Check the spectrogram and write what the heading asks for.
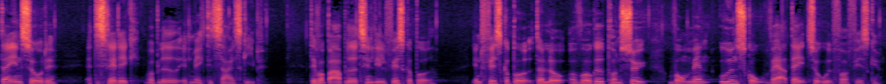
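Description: Man narrating a storybook in a hall. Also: medium pitch. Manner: expressive, slowing for drama. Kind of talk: storybook reading. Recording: long hall reverb.

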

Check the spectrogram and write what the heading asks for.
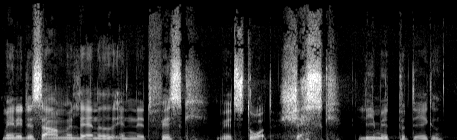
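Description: Guy reading a storybook, expressive, slows down for drama, long hall echo. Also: mid-range voice, clear, resonant tone. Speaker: narrator.

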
